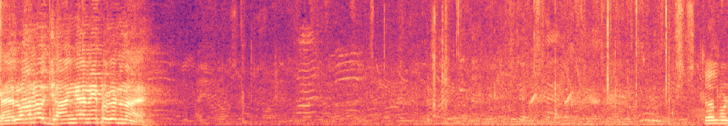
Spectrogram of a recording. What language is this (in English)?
Greek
